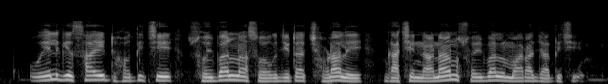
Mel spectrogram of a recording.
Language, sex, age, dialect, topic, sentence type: Bengali, male, 18-24, Western, agriculture, statement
